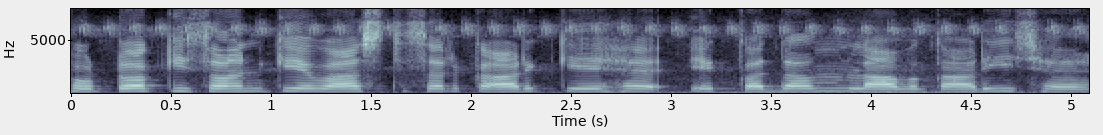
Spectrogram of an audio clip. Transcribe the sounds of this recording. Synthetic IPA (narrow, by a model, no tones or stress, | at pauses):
t͡ʃʰoːʈokɪsaːnkeʋaːst̪ʰəsəɾkaːɾkeɦɛeːkːəd̪əmlaːbʱkaːɾit͡ʃʰɛ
